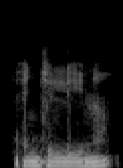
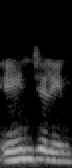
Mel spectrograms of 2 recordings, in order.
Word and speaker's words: Angeline: after maheshika we have Angeline Angelina am I correct pronouncing your name Angeline right I am Angeline sir Angeline okay sorry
